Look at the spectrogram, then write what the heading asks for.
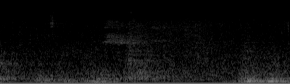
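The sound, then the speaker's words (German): Steady rain pours down in a thunderstorm, with low rumbling thunder rolling underneath throughout. No voices, just the continuous wash of the storm. “Er stemmt sich gegen den Sturm und hält ihn stand.”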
